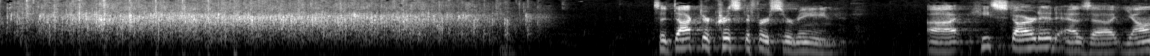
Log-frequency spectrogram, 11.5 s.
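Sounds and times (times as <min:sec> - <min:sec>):
audience applause: 0:00.0 - 0:05.6
speech: 0:06.6 - 0:08.5, 0:09.3 - 0:11.4.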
